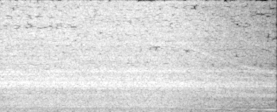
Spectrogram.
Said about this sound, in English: Oh, it's a vacuum cleaner. That's right, Catters. It is a vacuum cleaner.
